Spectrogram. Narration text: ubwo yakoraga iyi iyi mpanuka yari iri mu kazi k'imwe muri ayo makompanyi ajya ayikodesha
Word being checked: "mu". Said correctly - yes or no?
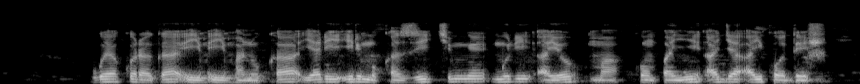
yes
